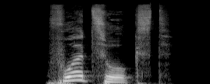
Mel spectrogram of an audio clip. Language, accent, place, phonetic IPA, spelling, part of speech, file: German, Germany, Berlin, [ˈfoːɐ̯ˌt͡soːkst], vorzogst, verb, De-vorzogst.ogg
- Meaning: second-person singular dependent preterite of vorziehen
